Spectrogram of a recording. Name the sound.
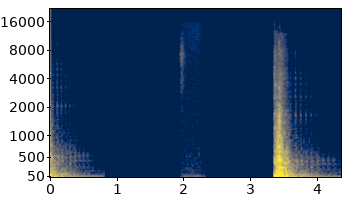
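knocking on a door in a video game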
